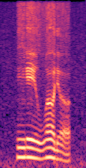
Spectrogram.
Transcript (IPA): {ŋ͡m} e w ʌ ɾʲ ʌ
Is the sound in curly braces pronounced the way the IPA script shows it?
no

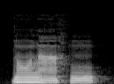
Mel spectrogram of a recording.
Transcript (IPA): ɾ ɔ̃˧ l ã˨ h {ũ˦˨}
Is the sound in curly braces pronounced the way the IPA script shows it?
no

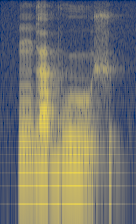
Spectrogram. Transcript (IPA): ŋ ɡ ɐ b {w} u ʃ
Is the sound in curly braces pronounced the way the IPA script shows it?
yes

